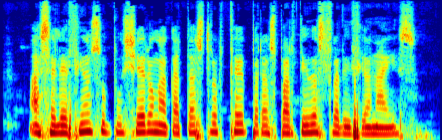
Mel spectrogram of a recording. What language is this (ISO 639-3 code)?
glg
